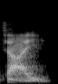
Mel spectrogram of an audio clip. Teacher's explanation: তাহলে এখানে দুইটা স্বরধ্বনি আছে, যেখানে আটা হচ্ছে পূর্ণ স্বরধ্বনি, যেটা শেষ করে ফেলছে, আর ই এটা অর্ধ স্বরধ্বনি, যেটাকে আপনি চাইলেও বড় টান দিতে পারেন না · একটা পূর্ণ স্বরধ্বনি এবং একটা অর্ধ স্বরধ্বনি মিলায়া যখন কথাটা বললেন, তখন এটাকে বলা হয় দ্বি স্বরধ্বনি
